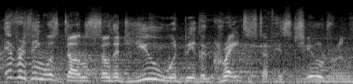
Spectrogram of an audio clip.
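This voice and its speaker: An actor playing a bitter, gloating villain twin with grand ambitions in a video game, theatrical and taunting. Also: male voice, a little high, sing-song, a little fast. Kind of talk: dramatic video game voice acting. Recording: echoey hall reverb under loud music.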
